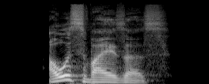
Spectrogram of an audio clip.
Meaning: genitive singular of Ausweis
- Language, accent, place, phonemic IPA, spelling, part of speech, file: German, Germany, Berlin, /ˈʔaʊ̯sˌvaɪ̯zəs/, Ausweises, noun, De-Ausweises.ogg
